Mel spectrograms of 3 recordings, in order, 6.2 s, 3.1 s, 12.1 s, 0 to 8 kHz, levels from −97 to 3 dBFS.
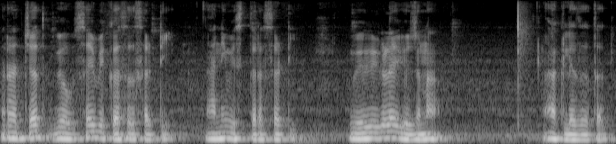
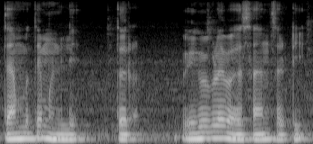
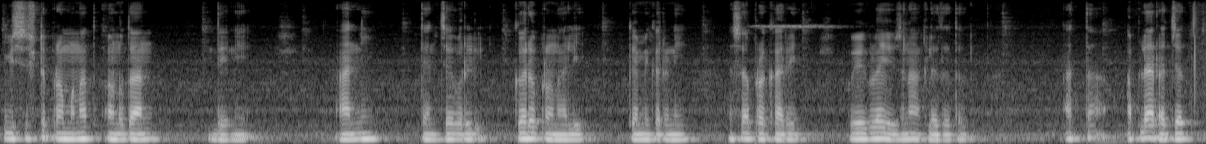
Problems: background sounds at intervals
